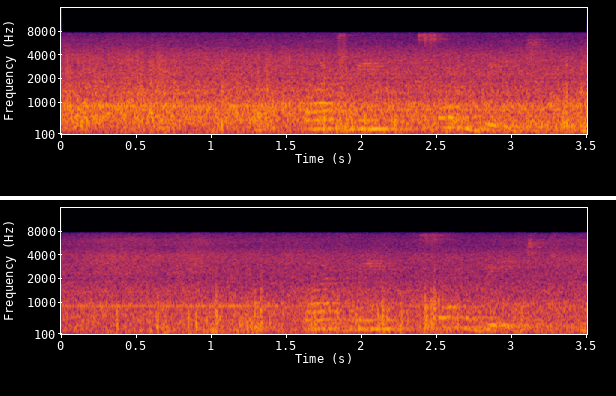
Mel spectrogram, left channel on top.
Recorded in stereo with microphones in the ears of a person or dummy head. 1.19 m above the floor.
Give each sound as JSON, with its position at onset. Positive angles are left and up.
{"t": 1.6, "sound": "a woman speaking", "side_deg": 80, "distance_m": 1.6}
